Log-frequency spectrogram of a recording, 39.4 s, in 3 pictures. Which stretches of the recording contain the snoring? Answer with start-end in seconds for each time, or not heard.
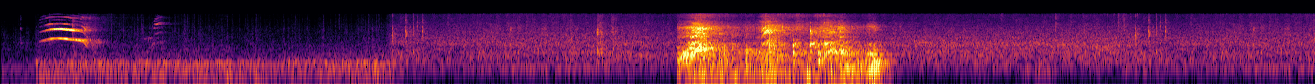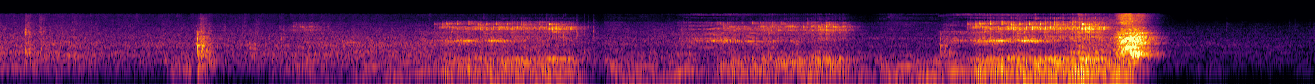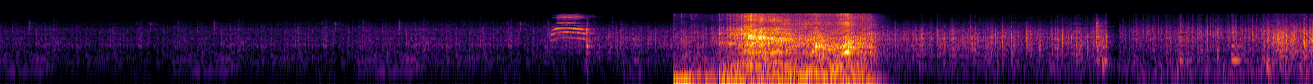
16.0-24.4.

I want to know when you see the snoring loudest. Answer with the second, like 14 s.
24 s.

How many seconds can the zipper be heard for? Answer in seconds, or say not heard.
5 s.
